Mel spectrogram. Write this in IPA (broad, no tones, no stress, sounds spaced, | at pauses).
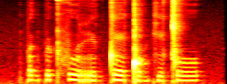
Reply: p ə ɡ p y ʈ f u r y ɡ t e ǃ u ɡ kʲ e ǀ u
